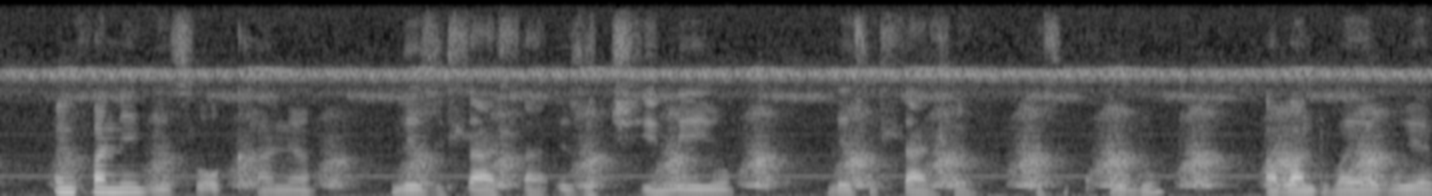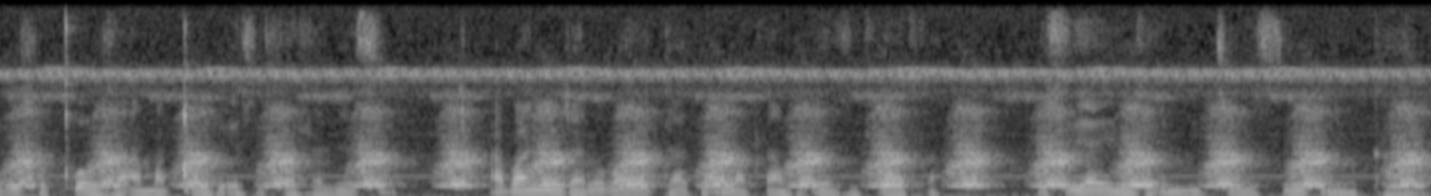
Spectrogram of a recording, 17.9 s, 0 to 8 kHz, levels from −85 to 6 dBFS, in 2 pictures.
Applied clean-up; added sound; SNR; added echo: none; Frog; -1 dB; none.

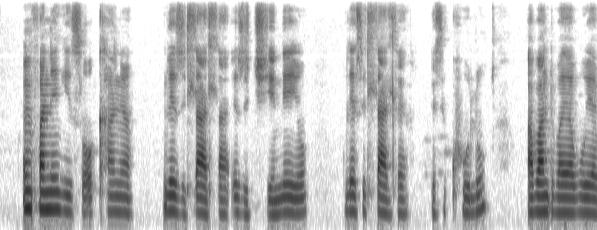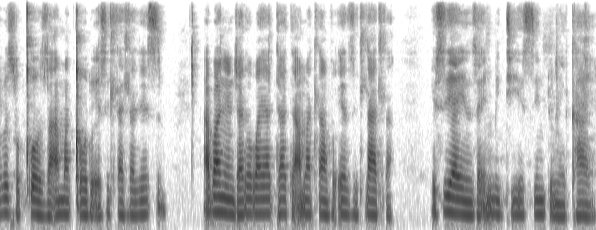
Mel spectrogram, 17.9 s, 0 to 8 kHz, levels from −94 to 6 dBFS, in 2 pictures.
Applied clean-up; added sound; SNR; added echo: none; none; none; none.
